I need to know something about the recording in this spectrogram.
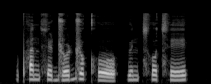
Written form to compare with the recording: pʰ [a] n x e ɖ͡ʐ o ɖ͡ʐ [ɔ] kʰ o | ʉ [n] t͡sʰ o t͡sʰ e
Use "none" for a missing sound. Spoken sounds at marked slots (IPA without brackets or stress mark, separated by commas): a, o, n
